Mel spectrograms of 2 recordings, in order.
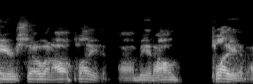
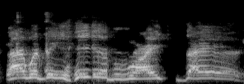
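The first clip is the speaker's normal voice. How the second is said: high, stretched-out shout; imitated screaming; 12 semitones higher, 3 dB louder, much slower than usual. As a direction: mimic a chief screaming, dragging out the words. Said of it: "just screaming".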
